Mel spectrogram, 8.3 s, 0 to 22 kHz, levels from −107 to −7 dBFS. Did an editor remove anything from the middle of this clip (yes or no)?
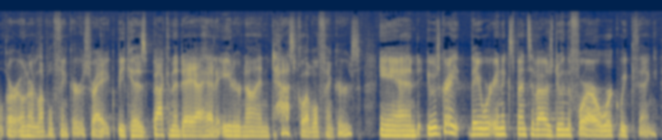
yes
